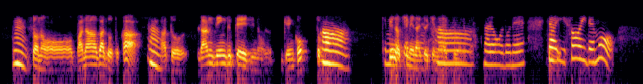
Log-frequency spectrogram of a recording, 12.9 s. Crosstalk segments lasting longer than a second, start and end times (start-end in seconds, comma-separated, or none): 7.8-9.5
